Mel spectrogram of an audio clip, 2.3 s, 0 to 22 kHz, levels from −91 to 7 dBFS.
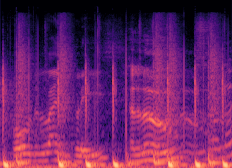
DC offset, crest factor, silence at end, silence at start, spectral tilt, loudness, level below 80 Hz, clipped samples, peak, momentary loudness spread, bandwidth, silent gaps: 0.7%; 14 dB; 0 s; 0 s; -6.5 dB/octave; -17 LUFS; -18 dBFS; under 0.1%; 0 dBFS; 6 LU; 12 kHz; none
